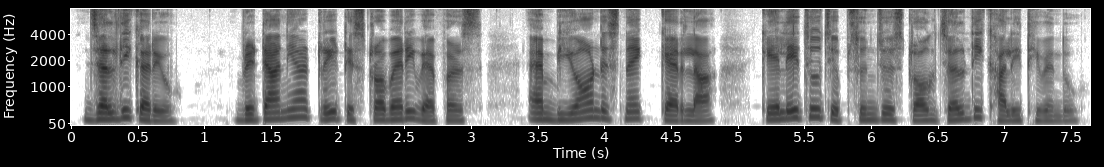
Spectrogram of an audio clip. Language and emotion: Sindhi, neutral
